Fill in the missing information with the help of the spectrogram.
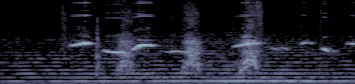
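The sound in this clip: A man whistles a few short, high chirps to call his small white dog with a black muzzle. The whistles are fairly faint and sit over a steady low drone.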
